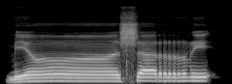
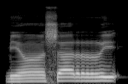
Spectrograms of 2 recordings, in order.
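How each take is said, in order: First: The n is nasalized and held for two beats. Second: The n is plain, without nasal holding. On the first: The speaker calls it right. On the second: The speaker calls it wrong.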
